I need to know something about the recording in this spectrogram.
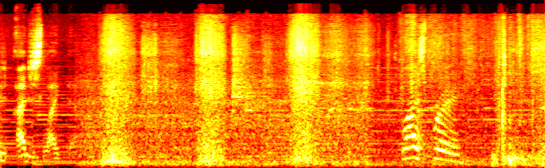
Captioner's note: bull snorting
